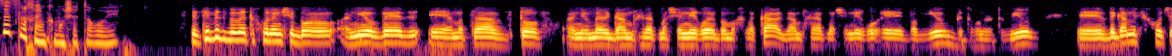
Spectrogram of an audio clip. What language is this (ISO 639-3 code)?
heb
